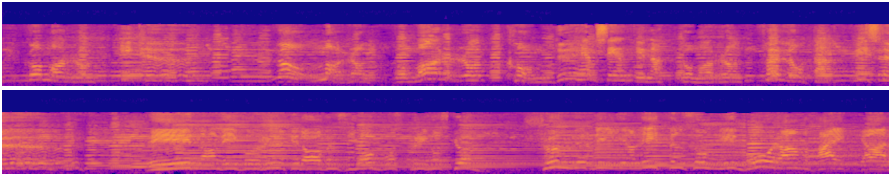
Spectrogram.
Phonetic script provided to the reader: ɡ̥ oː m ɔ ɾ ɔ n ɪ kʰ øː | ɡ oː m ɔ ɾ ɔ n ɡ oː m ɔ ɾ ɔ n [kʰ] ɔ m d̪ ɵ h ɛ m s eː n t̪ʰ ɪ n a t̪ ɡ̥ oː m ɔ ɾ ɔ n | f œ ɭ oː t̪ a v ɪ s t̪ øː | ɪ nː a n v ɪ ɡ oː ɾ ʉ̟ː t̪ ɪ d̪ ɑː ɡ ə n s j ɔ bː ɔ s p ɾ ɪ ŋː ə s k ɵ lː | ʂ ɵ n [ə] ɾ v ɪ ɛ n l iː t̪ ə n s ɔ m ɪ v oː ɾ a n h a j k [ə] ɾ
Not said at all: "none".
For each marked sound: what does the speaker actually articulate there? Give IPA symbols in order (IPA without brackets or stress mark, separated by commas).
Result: kʰ, ə, a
